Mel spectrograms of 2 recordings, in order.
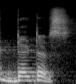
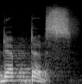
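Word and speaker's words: debtors: नहीं, बच्चे पढ़ते हैं डेप्टर्स, है ना। तो इसमें जो बी है ना वो बेटे साइलेंट है, तो क्या पढ़ना है आपने, डेटर्स।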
